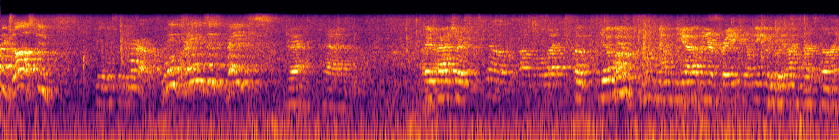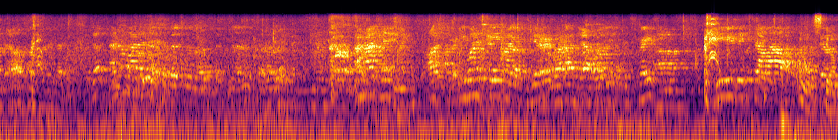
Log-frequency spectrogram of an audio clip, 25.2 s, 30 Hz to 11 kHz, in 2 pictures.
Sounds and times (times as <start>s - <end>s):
Speech: 0.0s - 5.4s, 6.3s - 25.1s.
